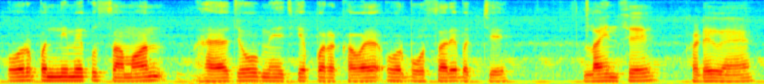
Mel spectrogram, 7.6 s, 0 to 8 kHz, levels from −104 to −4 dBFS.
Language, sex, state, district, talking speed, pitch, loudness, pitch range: Hindi, male, Uttar Pradesh, Saharanpur, 175 wpm, 125 Hz, -17 LUFS, 115-130 Hz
